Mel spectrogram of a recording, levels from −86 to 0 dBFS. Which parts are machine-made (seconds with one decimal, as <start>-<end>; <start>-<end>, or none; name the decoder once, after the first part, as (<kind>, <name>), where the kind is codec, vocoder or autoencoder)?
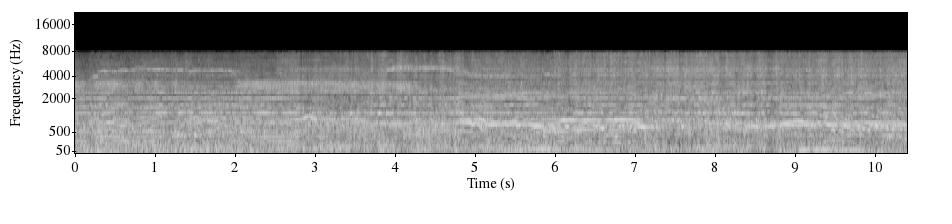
2.8-4.8 (vocoder, HiFi-GAN); 7.2-8.8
